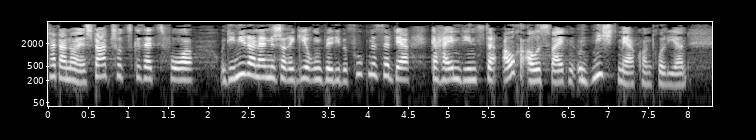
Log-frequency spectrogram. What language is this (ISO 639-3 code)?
deu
